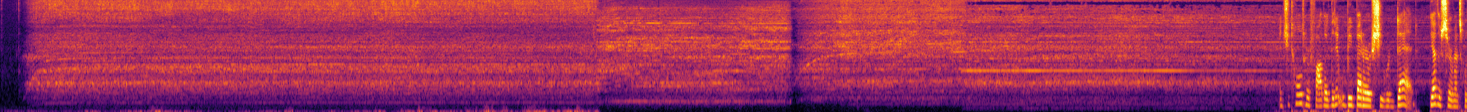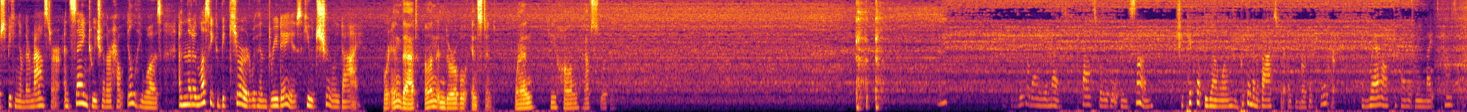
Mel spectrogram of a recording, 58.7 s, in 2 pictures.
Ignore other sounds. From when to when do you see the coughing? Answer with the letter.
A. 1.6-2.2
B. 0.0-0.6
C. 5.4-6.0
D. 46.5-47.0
D.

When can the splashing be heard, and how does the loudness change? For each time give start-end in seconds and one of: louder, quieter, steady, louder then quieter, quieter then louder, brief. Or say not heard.
not heard.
